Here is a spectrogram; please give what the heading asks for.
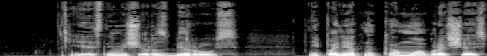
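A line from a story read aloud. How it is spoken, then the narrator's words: Mumble. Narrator (Russian): пробормотал Шагади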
